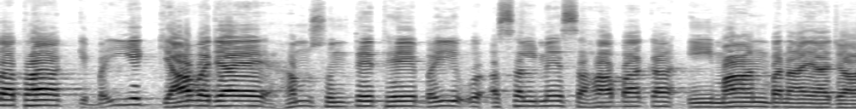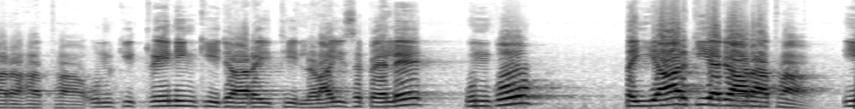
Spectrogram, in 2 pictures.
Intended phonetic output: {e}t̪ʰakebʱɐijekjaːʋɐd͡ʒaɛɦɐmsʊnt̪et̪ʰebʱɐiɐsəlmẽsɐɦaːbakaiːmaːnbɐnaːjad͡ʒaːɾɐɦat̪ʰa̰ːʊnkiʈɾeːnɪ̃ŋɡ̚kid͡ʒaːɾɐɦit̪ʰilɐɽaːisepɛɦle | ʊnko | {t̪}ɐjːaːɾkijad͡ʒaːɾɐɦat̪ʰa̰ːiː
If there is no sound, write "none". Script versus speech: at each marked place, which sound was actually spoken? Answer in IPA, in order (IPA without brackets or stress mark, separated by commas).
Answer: a, t̪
